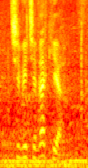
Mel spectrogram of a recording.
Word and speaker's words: Civitavecchia: Civitavecchia.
